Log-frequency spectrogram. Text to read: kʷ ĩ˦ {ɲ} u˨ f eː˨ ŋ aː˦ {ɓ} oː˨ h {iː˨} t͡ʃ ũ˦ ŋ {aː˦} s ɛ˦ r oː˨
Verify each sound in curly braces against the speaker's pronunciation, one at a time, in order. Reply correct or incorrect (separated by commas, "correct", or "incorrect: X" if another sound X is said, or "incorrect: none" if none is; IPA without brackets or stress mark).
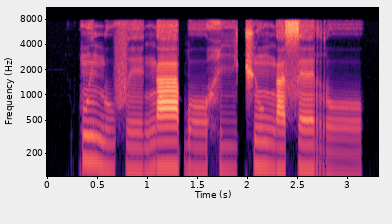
incorrect: n, correct, correct, incorrect: a˦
